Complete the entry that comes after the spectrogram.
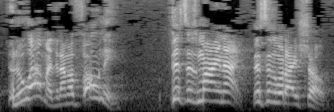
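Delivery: high, impassioned outburst; indignant self-reproach. Acted. Shaykhid catching himself showing off, indignant. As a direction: protest it with rising indignation.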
